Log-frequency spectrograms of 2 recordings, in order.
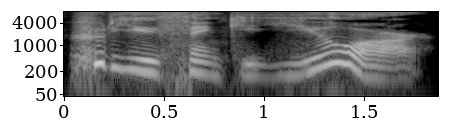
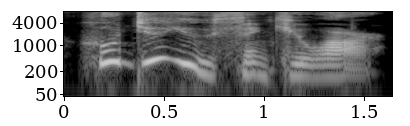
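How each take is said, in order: First: It is said in a sneering, snarky tone. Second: It is said as a genuine, curious question. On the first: The speaker feels threatened and is putting the listener down. "someone can come along and say it in a really snarky way" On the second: The speaker sincerely invites reflection on identity. "someone like myself asking you a question during our coaching"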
